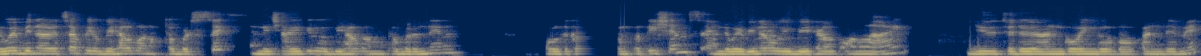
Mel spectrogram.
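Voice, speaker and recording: Fairly even intonation comes with an Indonesian accent. The pace is very fast. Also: man, fairly high pitch for a man. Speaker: university student presenter. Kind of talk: presentation.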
